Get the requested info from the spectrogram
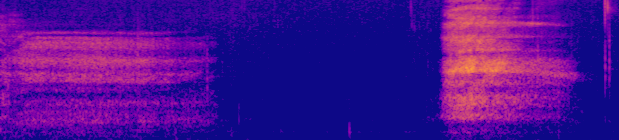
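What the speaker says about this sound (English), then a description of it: "take a deep inhale" Deep breathing during a beginner yoga session: a long, airy inhale fading into quiet, then a strong, forceful exhale after a pause, close and clear with no talking.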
